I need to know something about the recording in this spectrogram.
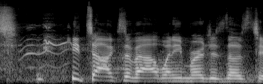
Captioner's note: laughing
